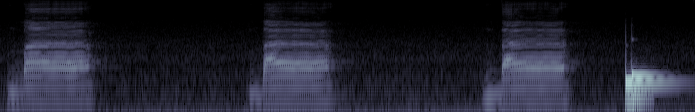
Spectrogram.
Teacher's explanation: দুই ঠোঁট থেকে, দুই ঠোঁটের ভিজা জায়গাটা থেকে নরম করে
